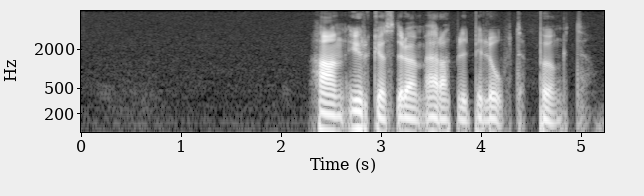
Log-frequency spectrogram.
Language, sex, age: Swedish, male, 34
